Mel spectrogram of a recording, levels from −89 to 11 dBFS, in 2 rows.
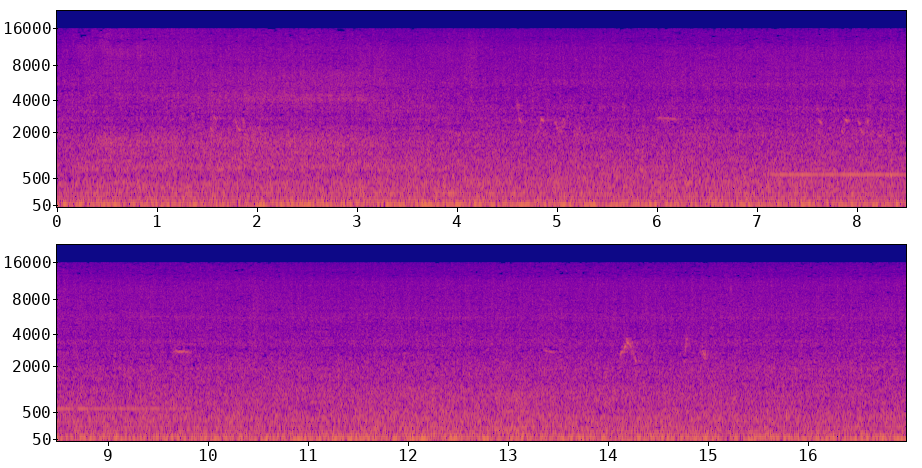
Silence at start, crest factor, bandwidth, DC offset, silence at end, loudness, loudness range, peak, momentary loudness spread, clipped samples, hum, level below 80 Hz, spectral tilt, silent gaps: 0 s; 14 dB; 16 kHz; under 0.1%; 0 s; -29 LUFS; 1 LU; -14 dBFS; 2 LU; under 0.1%; none; -32 dBFS; -4 dB/octave; none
